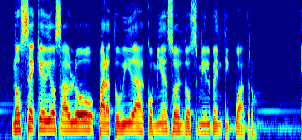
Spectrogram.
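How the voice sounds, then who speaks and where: A fairly high-pitched man with music in the background, the sound dry and close with no echo. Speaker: pastor. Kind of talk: sermon. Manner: repetitive emphatic delivery.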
